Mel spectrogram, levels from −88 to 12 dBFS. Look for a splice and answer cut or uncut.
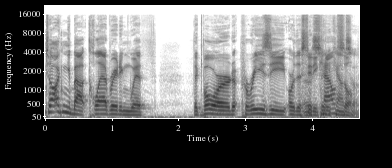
cut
